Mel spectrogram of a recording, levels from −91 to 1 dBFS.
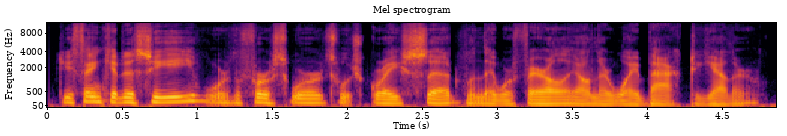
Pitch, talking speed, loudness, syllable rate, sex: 115 Hz, 270 wpm, -19 LUFS, 6.0 syllables/s, male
